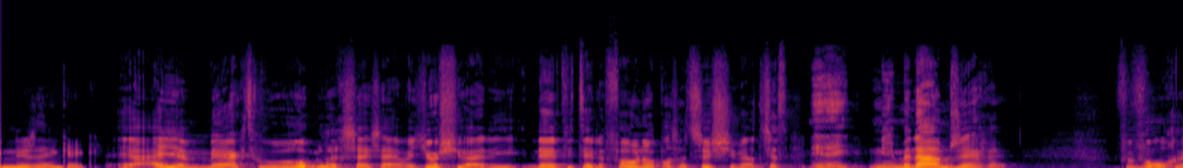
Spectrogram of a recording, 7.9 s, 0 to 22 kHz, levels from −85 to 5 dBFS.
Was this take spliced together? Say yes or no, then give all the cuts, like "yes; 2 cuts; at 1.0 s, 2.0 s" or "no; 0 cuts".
no; 0 cuts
